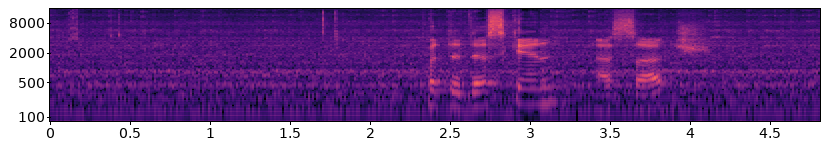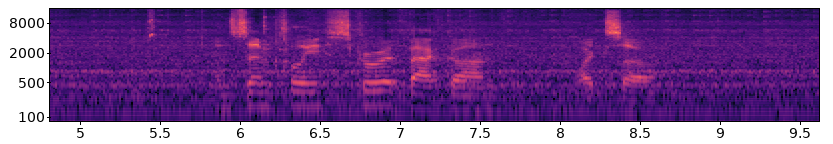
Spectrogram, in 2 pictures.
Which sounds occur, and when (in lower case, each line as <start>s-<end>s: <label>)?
0.0s-9.6s: mechanisms
0.1s-0.5s: generic impact sounds
1.7s-1.8s: generic impact sounds
2.3s-3.2s: man speaking
3.4s-4.1s: man speaking
5.4s-5.5s: squeal
5.7s-7.6s: man speaking
6.1s-6.3s: generic impact sounds
6.5s-6.7s: generic impact sounds
8.1s-8.6s: man speaking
